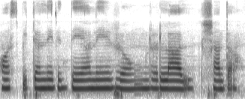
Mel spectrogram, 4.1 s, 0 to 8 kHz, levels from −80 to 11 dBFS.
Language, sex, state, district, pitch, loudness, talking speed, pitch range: Bengali, female, West Bengal, Cooch Behar, 220 Hz, -14 LUFS, 90 wpm, 215-225 Hz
